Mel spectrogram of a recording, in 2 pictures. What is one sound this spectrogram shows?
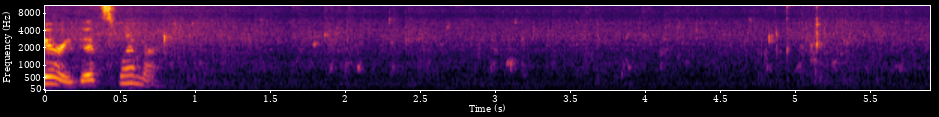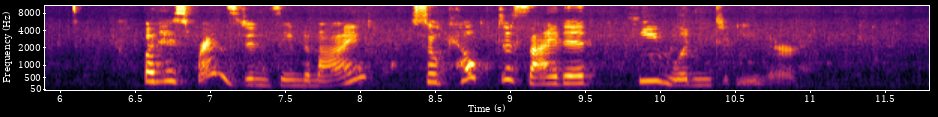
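A young woman reads aloud expressively, close by.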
